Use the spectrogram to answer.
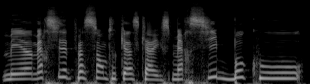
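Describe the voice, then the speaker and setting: A woman's voice: high voice, normal speed, a bit bright, dry recording, studio quality. A woman streamer chatting casually and playfully while reacting to a TV quiz, swearing freely.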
